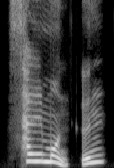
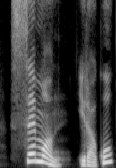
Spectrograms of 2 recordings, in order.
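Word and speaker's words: salmon: 알파벳 L 소리가 들어간 살몬은 땡 틀렸어요. 영어 단어 연어에서 L은 소리가 아예 안 나는 무음이거든요. 그러니까 식당에서 성공적으로 연어를 주문하고 싶으시다면 L은 머릿속에서 과감히 지워 버리시고 세먼이라고 부드럽게 발음해 주셔야 해요.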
